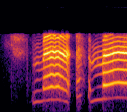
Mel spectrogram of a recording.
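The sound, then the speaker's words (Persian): A human voice imitates a goat kid bleating and crying. It gives a few loud, wavering, high-pitched wails separated by short breaks, with nothing else heard. “ترسید و معمع کرد و گریه کرد.”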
